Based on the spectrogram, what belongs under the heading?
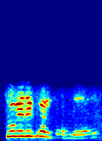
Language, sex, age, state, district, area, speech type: Goan Konkani, female, 18-30, Goa, Quepem, rural, conversation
